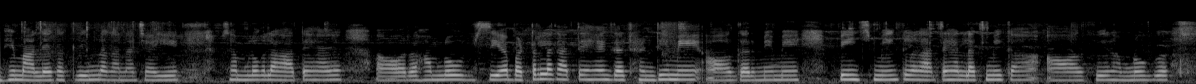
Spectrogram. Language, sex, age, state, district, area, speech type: Hindi, female, 45-60, Uttar Pradesh, Mirzapur, rural, spontaneous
